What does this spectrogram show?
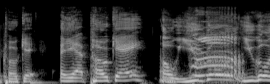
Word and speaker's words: poke: pokey not okay okay did you hear that in one time and now you think it's how people pronounce it it's pokey i did that on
